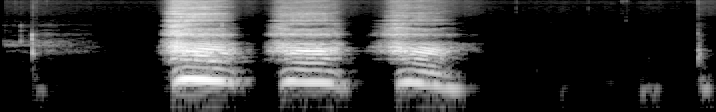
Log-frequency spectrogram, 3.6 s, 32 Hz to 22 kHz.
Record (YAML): exhalation_length: 3.6 s
exhalation_amplitude: 7712
exhalation_signal_mean_std_ratio: 0.38
survey_phase: beta (2021-08-13 to 2022-03-07)
age: 45-64
gender: Female
wearing_mask: 'No'
symptom_none: true
smoker_status: Ex-smoker
respiratory_condition_asthma: false
respiratory_condition_other: false
recruitment_source: REACT
submission_delay: 1 day
covid_test_result: Negative
covid_test_method: RT-qPCR
influenza_a_test_result: Negative
influenza_b_test_result: Negative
